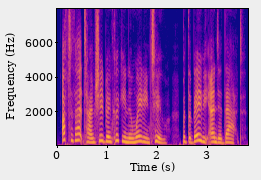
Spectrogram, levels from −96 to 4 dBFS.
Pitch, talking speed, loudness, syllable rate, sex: 265 Hz, 235 wpm, -19 LUFS, 5.8 syllables/s, female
